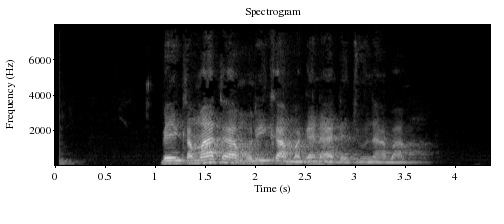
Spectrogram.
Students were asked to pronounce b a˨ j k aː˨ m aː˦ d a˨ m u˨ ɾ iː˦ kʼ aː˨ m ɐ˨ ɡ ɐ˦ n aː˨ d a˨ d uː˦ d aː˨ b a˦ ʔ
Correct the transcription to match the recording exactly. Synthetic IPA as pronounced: b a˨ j k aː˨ m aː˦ t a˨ m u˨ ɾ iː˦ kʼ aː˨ m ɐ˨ ɡ ɐ˦ n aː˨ d a˨ d͡ʒ uː˦ n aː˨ b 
